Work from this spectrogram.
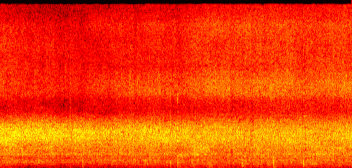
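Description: Pieces of elephant foot yam (meta alu) hit hot oil in a pan, giving a loud, dense, steady hiss of frying that holds without a break and has no voices over it.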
